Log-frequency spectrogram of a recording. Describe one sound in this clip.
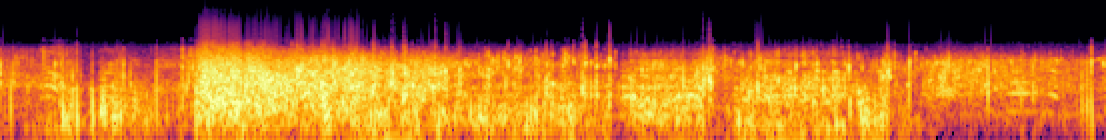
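Water splashes and churns loudly underwater.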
